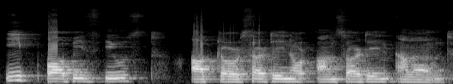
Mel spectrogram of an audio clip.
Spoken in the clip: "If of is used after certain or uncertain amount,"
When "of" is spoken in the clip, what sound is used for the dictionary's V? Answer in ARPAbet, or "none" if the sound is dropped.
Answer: P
